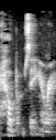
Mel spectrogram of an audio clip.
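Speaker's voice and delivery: fast, soft whisper.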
